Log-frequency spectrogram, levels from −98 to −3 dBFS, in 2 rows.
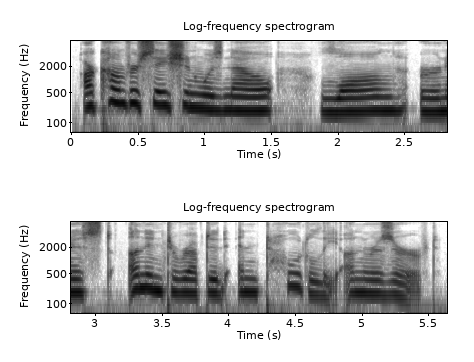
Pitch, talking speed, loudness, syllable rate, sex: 200 Hz, 105 wpm, -17 LUFS, 4.7 syllables/s, female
